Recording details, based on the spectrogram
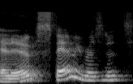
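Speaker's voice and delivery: put-on posh telephone manner. Imitating how a mum answers the phone: imitating mum's posh phone voice. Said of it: "it's so posh".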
